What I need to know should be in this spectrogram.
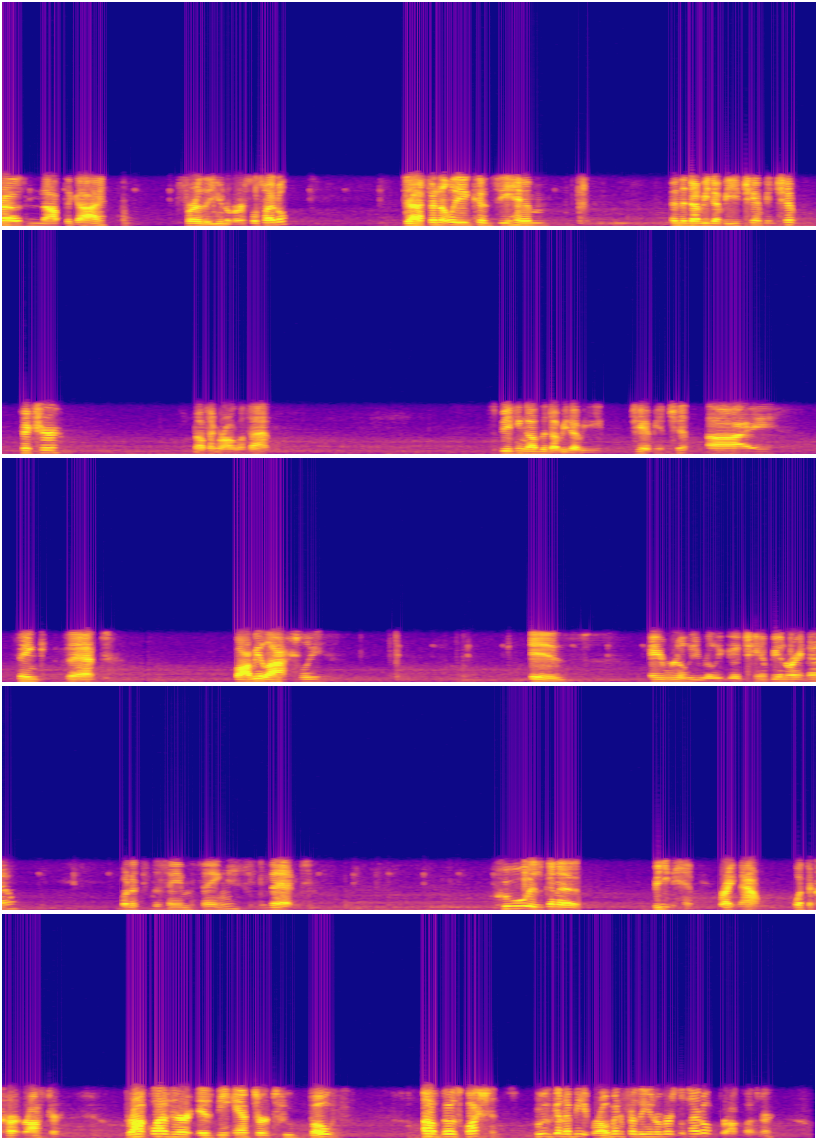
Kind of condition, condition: setting, inside a vehicle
